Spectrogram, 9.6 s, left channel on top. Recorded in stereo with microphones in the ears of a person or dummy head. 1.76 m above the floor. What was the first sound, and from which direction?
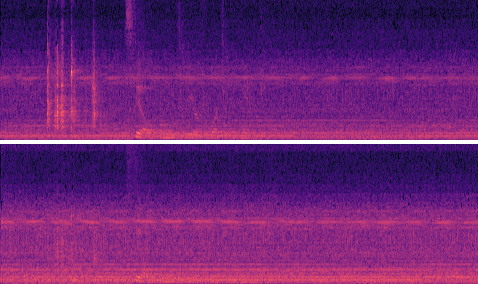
Keys jangling, 50° left (ahead or behind).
